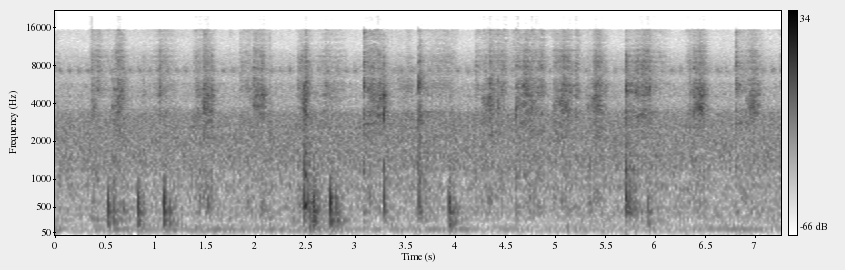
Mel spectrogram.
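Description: Semolina roasting in ghee in a kadhai, stirred with a spoon that scrapes and rasps against the pan in quick irregular strokes, with a faint sizzle underneath.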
